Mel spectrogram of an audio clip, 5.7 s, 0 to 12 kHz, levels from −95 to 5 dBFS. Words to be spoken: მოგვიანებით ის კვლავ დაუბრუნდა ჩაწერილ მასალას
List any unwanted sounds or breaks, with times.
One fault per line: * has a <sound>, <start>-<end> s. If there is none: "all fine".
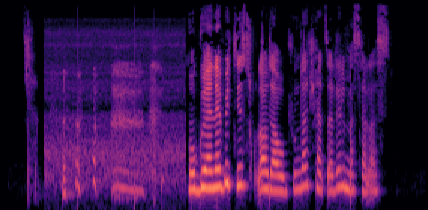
* has a laugh, 0.7-2.2 s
